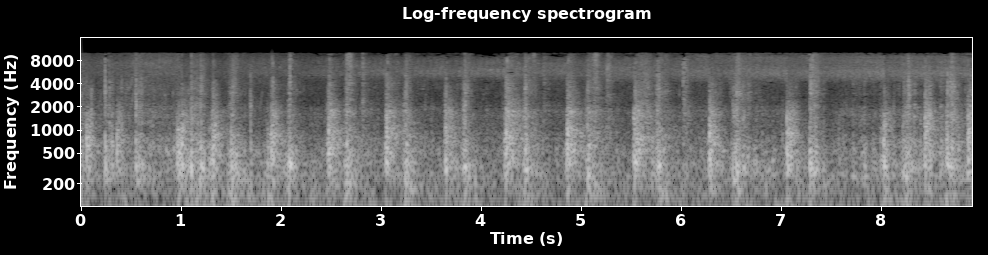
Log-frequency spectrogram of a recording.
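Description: A sled rattles and rumbles along a metal track at speed.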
